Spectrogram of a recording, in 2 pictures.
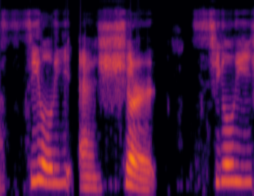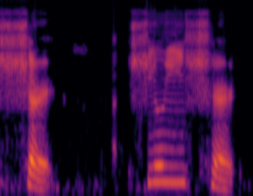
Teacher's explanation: The key difference between these two sounds in their place of articulation as a is a the phoneme as is articulate further forward in the mouth at the alveolar ridge, and sh is articulate further back in the mouth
